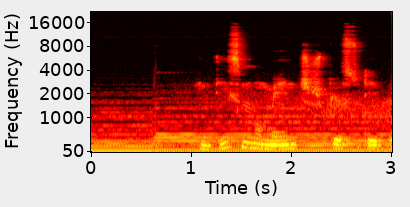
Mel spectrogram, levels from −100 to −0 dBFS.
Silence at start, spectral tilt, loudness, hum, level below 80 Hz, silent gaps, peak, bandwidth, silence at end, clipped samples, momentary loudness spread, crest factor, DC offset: 0 s; -6 dB/octave; -31 LUFS; none; -40 dBFS; none; -14 dBFS; 14.5 kHz; 0 s; under 0.1%; 11 LU; 16 dB; under 0.1%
